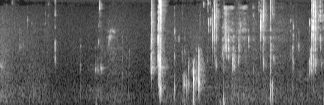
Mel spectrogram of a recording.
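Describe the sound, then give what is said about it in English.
Quiet, close sips of coffee taken during a break: soft wet slurps mixed with many small mouth clicks, in irregular bursts after a near-silent start. “Let me take a little little coffee break here.”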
